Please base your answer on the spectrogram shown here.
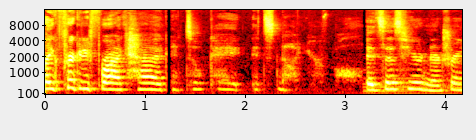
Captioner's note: whisper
